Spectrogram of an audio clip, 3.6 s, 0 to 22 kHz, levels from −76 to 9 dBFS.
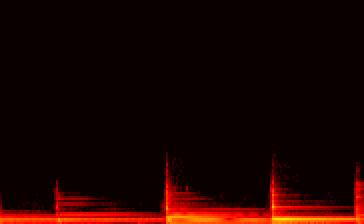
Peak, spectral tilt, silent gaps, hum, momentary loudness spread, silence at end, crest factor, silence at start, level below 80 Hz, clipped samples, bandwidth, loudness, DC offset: -10 dBFS; -7 dB/octave; none; none; 16 LU; 0 s; 18 dB; 0 s; -74 dBFS; under 0.1%; 6.2 kHz; -28 LUFS; under 0.1%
